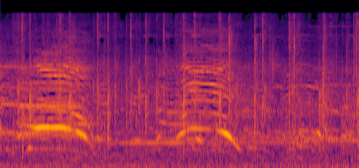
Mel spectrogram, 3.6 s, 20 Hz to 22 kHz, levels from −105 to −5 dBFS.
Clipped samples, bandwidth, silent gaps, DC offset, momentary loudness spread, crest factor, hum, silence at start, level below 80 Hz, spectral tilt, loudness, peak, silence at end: under 0.1%; 16 kHz; none; under 0.1%; 14 LU; 16 dB; none; 0 s; -60 dBFS; -1 dB/octave; -33 LUFS; -18 dBFS; 0 s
